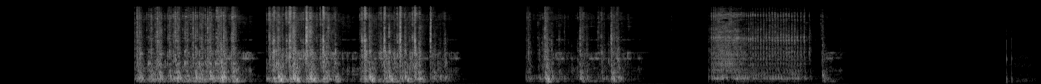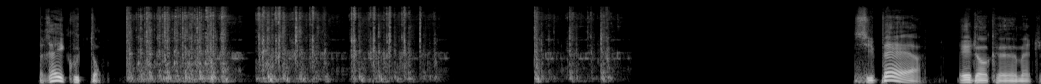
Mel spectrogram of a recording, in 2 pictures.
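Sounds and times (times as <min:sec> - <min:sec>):
typewriter typing: 0:01.4 - 0:04.6, 0:05.3 - 0:06.4, 0:11.7 - 0:14.9, 0:15.8 - 0:16.8
speech: 0:10.8 - 0:11.6, 0:19.1 - 0:20.8.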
